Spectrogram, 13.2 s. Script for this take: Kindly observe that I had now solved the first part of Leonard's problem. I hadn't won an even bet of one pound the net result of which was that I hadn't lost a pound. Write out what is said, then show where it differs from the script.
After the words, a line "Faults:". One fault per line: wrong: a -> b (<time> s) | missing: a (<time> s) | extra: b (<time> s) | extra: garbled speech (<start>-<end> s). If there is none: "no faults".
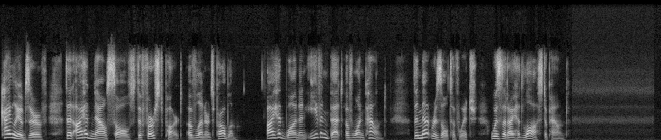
Kindly observe that I had now solved the first part of Leonard's problem. I had won an even bet of one pound the net result of which was that I had lost a pound.
Faults:
wrong: hadn't -> had (5.5 s)
wrong: hadn't -> had (10.3 s)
